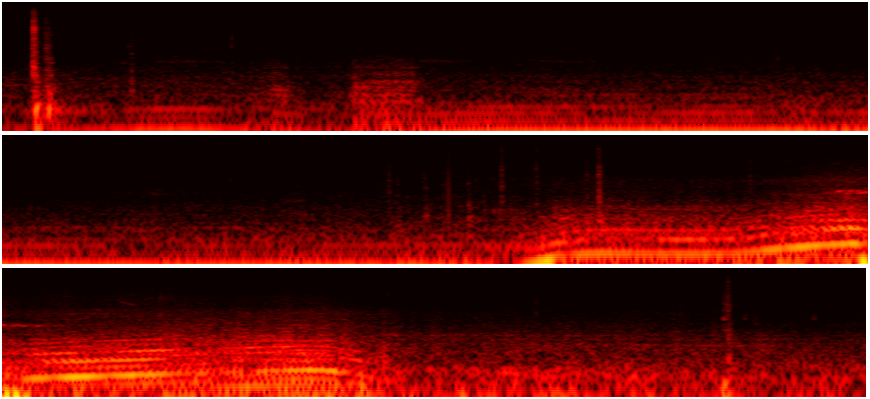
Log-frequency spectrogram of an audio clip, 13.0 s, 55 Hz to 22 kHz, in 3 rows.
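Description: Nissan 350Z on a test drive: steady engine drone inside the cabin, then a surge as the car accelerates and revs climb through rising harmonics before easing off, no talk.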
